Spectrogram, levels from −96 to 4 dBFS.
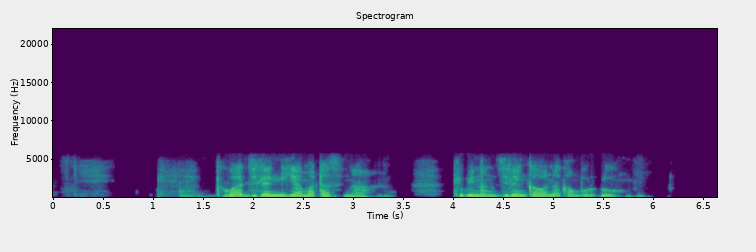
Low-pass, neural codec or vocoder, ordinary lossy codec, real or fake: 5.4 kHz; none; Opus, 16 kbps; real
